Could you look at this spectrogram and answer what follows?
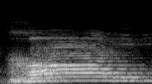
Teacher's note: Khalidina, maka alif tersebut mengikuti huruf yang tebal sebelumnya.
